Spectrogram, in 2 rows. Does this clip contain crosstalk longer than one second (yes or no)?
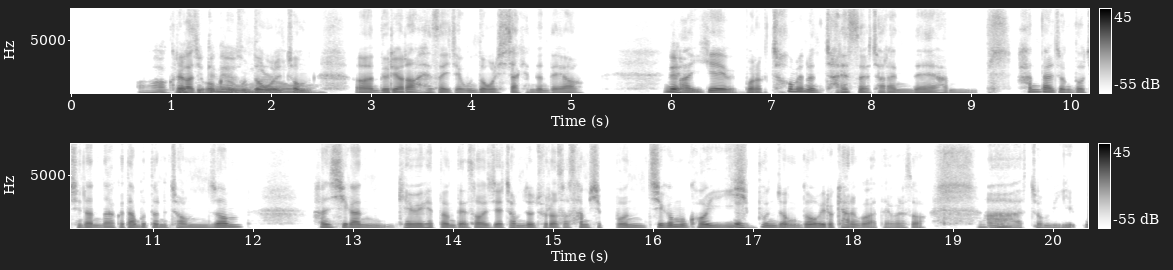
yes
